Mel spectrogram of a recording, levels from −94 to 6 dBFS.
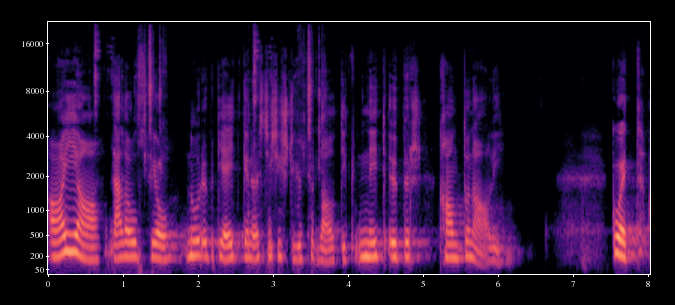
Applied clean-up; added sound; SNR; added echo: neural mask model Resemble Enhance denoiser.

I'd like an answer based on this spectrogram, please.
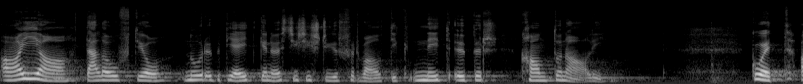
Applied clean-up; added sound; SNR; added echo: none; none; none; none.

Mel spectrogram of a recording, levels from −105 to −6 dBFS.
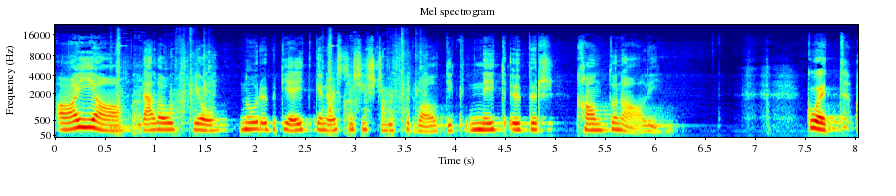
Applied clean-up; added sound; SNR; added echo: neural mask model RNNoise.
